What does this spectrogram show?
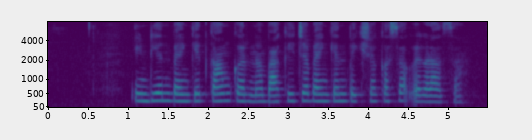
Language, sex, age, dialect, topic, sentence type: Marathi, female, 18-24, Southern Konkan, banking, statement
